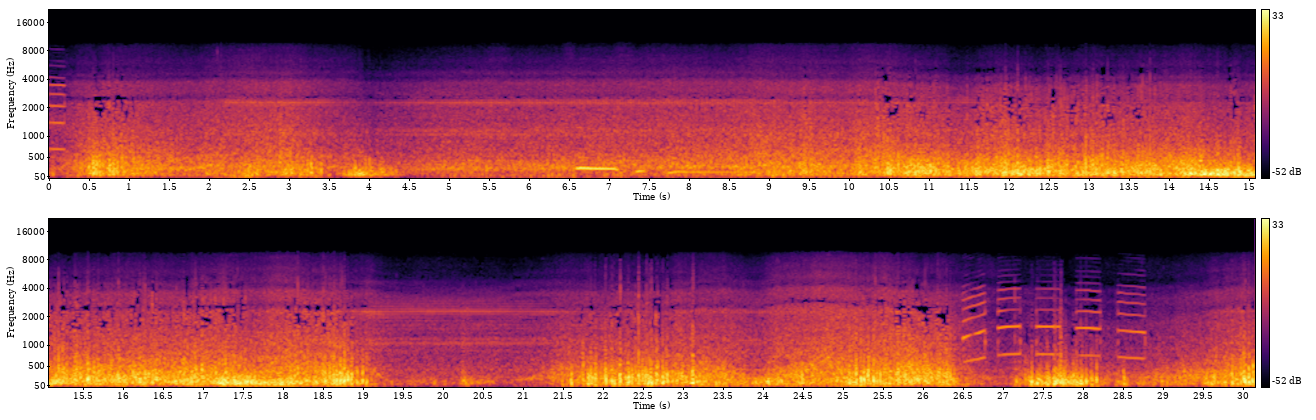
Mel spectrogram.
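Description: Wind buffeting the microphone in flight, rising and falling in gusts with a brief lull past the middle. Near the end a short run of electronic beeps sounds.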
